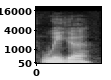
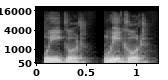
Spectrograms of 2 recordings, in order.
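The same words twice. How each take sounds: First: "Uyghur" as English WEE-gur; English pronunciation. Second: "Uyghur" bent to WEE-goord; Slavic-style pronunciation. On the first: Streamer checking the English version, "Uyghur" as WEE-gur. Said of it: "the English one is Uyghur". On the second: Streamer trying Slavic English, "Uyghur" as WEE-goord. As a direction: put an oo in the end of "Uyghur". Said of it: "bend the pronunciation to make it Slavic". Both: Shown as a demonstration.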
